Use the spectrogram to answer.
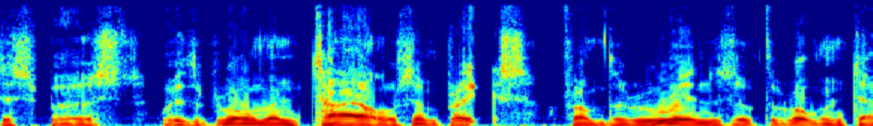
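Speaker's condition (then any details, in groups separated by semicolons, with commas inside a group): Motor neuron disease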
